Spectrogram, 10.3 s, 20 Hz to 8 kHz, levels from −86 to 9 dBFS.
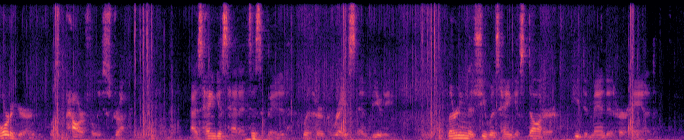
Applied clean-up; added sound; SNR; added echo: none; Slam + Crumpling, crinkling; 10 dB; none.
